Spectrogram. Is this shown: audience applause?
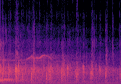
yes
